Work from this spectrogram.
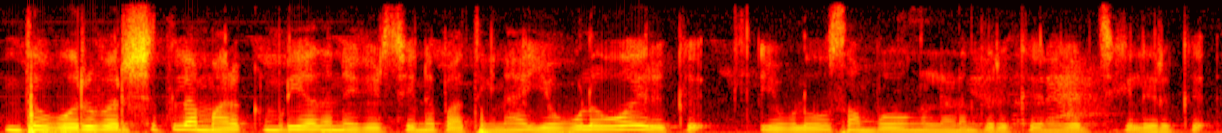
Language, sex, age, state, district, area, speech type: Tamil, female, 30-45, Tamil Nadu, Kallakurichi, rural, spontaneous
